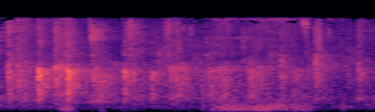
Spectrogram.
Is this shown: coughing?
no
